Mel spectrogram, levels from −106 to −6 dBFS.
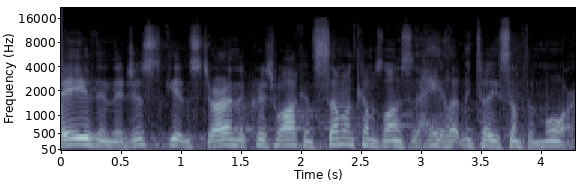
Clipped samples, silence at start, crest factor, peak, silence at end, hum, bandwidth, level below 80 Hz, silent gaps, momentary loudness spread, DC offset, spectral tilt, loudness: under 0.1%; 0 s; 16 dB; -28 dBFS; 0 s; none; 15 kHz; -74 dBFS; none; 6 LU; under 0.1%; -6.5 dB/octave; -45 LUFS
